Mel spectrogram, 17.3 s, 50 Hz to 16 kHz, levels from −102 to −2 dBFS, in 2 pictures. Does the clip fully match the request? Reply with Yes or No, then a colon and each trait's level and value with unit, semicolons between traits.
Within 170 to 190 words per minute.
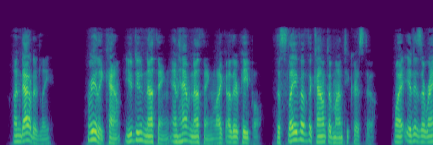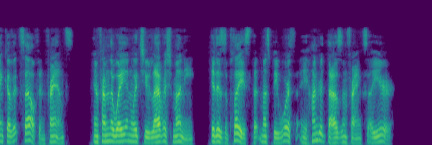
Yes: average, 180 wpm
